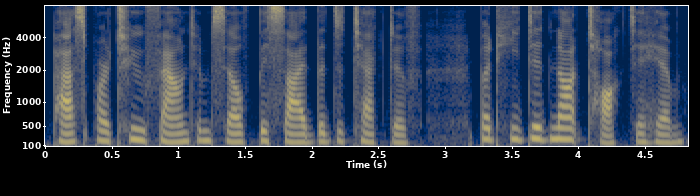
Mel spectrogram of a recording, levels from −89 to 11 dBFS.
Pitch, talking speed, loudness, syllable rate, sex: 190 Hz, 160 wpm, -19 LUFS, 5.1 syllables/s, female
